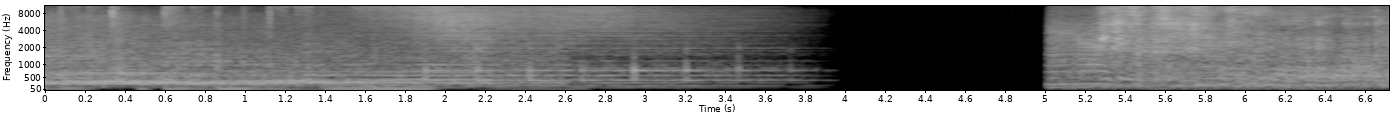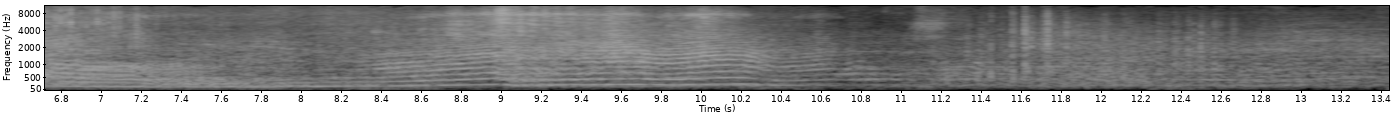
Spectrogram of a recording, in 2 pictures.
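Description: Rallycross race cars roar past at close range, engines screaming and rising in pitch through gear changes at Hockenheim, with a loud pass, a brief cut to silence, then another long revving run.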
